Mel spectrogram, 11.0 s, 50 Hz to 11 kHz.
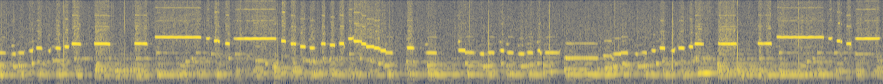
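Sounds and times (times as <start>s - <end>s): instrumental accompaniment: 0.0s - 11.0s
whistled melody: 0.0s - 11.0s.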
